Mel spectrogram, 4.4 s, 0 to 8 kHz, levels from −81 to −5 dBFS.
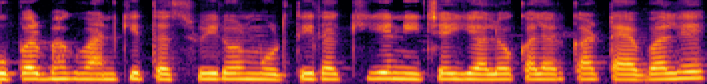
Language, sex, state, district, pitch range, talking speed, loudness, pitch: Hindi, female, Bihar, Patna, 190-200 Hz, 190 wpm, -16 LUFS, 195 Hz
